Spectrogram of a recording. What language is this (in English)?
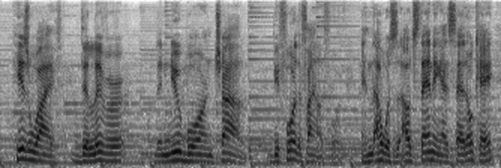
English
